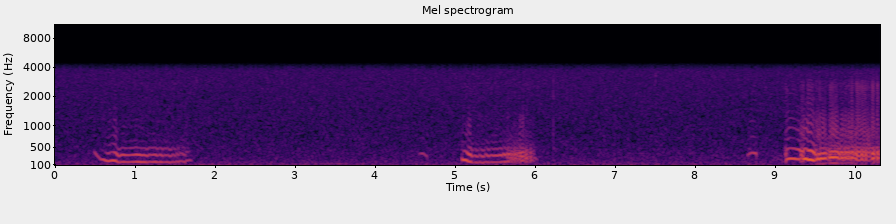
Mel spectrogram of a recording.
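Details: Cat in deep sleep giving loud, buzzy, tonal snores roughly every four seconds. Each snore lasts about a second, and the last is harsher and louder.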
